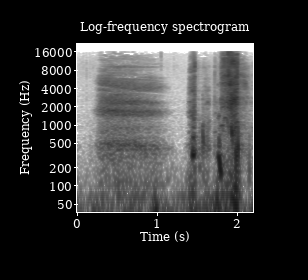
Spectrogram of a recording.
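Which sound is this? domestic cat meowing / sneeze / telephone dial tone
sneeze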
